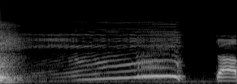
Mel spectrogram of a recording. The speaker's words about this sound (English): What the hell is that supposed to be? It's just a cow, man, so don't have one, eh?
